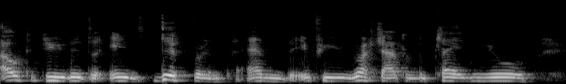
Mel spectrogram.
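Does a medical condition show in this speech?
Yes: cerebral palsy, mild; speech mildly affected.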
